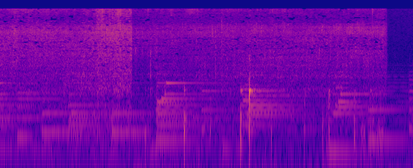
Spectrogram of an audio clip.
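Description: Chilli-garlic butter sauce sizzling in a frying pan, with background music over it. About two seconds in the sizzle drops quieter; shrimp are then tipped in off a spatula with a few clicks and one sharp knock against the pan. The sizzle cuts off suddenly near the end.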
